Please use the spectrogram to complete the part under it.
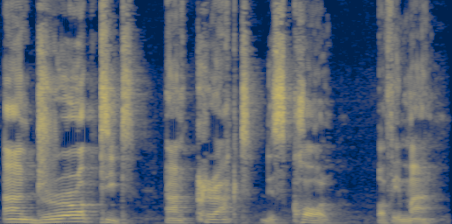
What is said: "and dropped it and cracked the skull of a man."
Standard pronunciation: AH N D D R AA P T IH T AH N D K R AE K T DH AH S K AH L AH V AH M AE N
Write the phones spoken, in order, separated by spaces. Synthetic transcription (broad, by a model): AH N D D R AA P T IH T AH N K R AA K T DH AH S K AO L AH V AH M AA N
